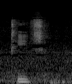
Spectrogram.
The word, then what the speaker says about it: teacher: at the first example teacher so it has got two syllables t and ah okay schwa is never stressed so it means the last syllable is not stress the first syllable contains a long wall e and that's why it must be stressed this is an example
